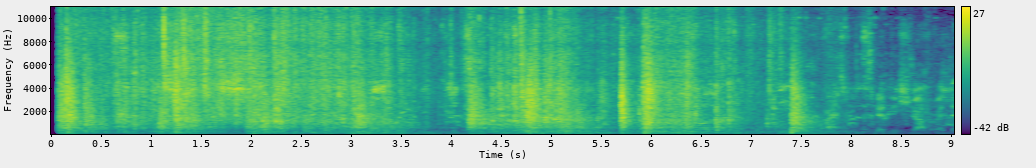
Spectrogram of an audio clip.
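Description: Sheet metal scrapes and rattles as it is dragged over the ground.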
